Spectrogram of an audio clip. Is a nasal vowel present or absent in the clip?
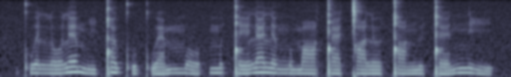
absent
